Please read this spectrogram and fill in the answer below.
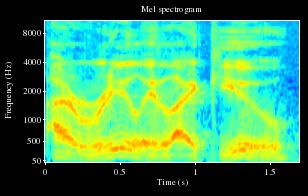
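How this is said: It is said sarcastically, with a mocking tone. The speaker does not like the listener. "which is sort of a sarcastic way of saying"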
